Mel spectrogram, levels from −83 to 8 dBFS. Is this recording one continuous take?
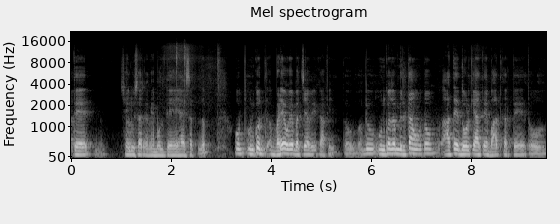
yes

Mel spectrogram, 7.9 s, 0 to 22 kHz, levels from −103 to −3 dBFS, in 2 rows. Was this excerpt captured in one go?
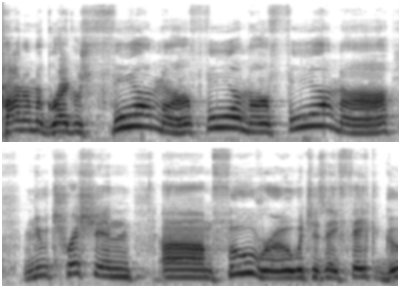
yes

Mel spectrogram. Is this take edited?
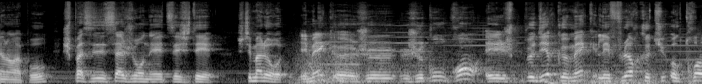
no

